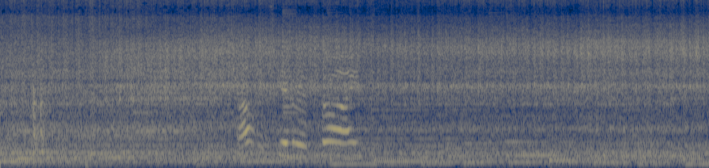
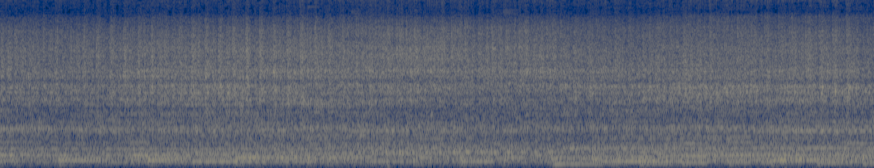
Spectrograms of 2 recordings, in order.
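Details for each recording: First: Antique wooden bandsaw bought at auction, on its first run after being plugged in. A steady, loud mechanical hum with a busy high rattle at an even pace; noisy but works pretty well. Normal running. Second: Antique wooden bandsaw bought at auction, first run without prior testing; loud, rough, uneven clatter with a steady whirring hiss; something loose or worn, cause unclear.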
